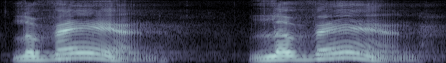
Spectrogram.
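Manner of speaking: high, loud calling out, falling at the end; mock scream. Writer hailing the wrong man from behind, mock scream. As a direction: imitate someone yelling a name to get attention. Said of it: "I hear someone screaming".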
